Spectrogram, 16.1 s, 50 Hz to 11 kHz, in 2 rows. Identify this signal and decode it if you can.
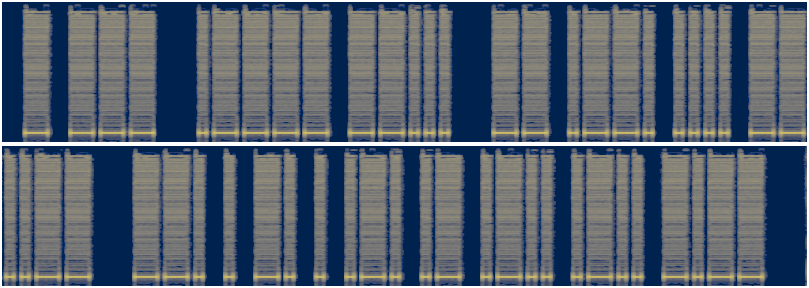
Morse code, heard as a keyed tone, about 16 wpm, 800 Hz. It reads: TO 17 MPH, GENERALLY
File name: CW Code Groups @15WPM / Weather Sets / Weather 4 21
